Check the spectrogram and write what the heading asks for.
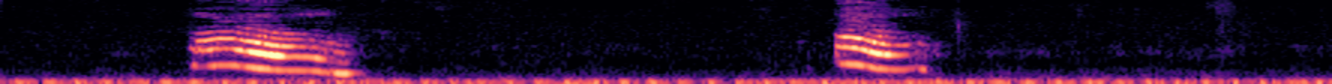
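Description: Cheetah giving two high, mewing calls that fall in pitch: a longer one about half a second in and a shorter one near the three-second mark, over a low steady rumble.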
